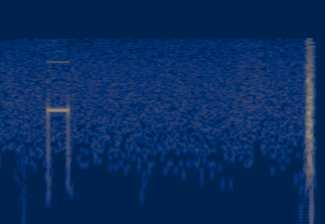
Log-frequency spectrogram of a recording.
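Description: A single short dual-tone keypad beep rings out clearly over a steady hiss of line noise, followed near the end by a brief burst of clicky noise.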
